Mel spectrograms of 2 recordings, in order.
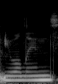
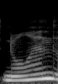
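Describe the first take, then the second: First: "New Orleans" with New kept separate; foreigner's pronunciation. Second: "Norland" run together in two syllables; local pronunciation. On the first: Streamer contrasting with locals, "New Orleans" said in full. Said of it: "like foreigners say". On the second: Streamer passing on what they heard, "Norland" said local-style. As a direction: say "Norland" as one squashed word, like a local. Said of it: "as far as I've heard, in many places". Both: Shown as a demonstration.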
